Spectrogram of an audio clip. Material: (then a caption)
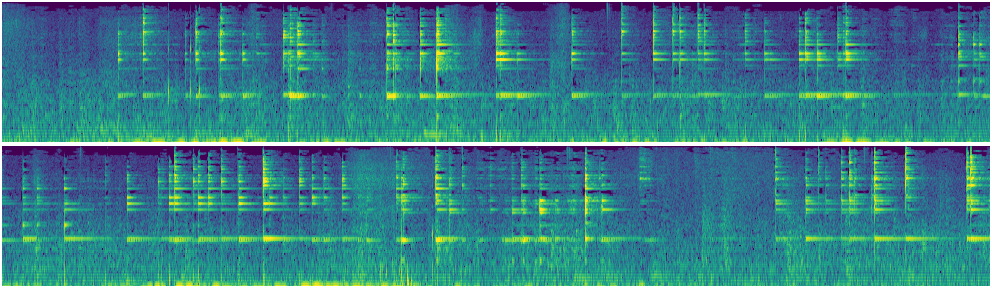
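Ceramic. A small glazed ceramic mug shaped like a deer with antlers, white and orange, hollow and apparently empty, is held in the hands and tapped with long painted nails. Quick, light, bright clinks and taps patter throughout over a faint steady ringing tone. Near the end the mug is turned to the side.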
